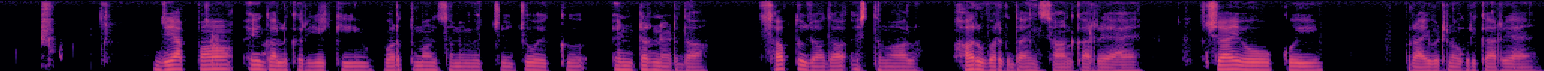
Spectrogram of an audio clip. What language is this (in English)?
Punjabi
